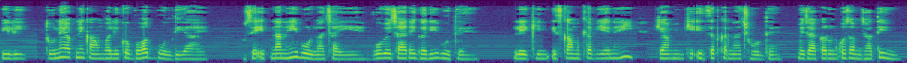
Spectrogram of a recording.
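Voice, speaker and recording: A woman's voice: fairly high pitch, steady tone, moderate pace, a little mellow, slightly rough, soft background music. A woman voicing a kind young pigeon girl. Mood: earnest. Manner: earnest, polite. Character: kind, sensible young female pigeon friend.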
